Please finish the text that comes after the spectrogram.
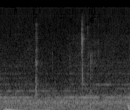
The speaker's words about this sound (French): Tu entends le souffle qui te rend presque sourd et un espèce de tic-tac de cette horloge devient presque assourdissant.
